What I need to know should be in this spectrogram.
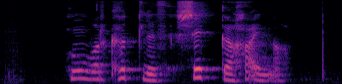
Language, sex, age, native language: Icelandic, male, 9, Icelandic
